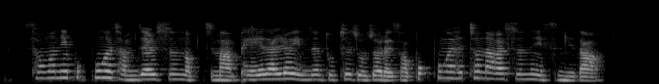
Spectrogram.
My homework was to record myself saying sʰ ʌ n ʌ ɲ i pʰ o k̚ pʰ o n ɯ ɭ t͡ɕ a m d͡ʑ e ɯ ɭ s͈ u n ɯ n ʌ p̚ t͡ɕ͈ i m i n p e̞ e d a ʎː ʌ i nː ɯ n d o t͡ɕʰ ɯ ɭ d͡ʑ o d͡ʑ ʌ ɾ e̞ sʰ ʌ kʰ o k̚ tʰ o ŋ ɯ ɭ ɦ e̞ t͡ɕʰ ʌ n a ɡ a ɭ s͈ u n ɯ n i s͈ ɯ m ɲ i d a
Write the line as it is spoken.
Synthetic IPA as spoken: sʰ ʌ n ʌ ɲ i pʰ o k̚ pʰ o ŋ ɯ ɭ t͡ɕ a m d͡ʑ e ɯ ɭ s͈ u n ɯ n ʌ p̚ t͡ɕ͈ i m a n p e̞ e d a ʎː ʌ i nː ɯ n t o t͡ɕʰ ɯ ɭ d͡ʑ o d͡ʑ ʌ ɾ e̞ sʰ ʌ pʰ o k̚ pʰ o ŋ ɯ ɭ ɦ e̞ t͡ɕʰ ʌ n a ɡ a ɭ s͈ u n ɯ n i s͈ ɯ m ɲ i d a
